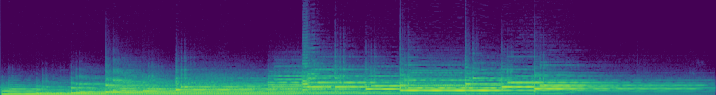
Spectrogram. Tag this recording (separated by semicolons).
processed; harmonics; guitar; musical-instruments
